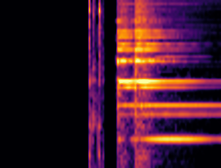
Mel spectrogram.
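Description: Subscribe-button sound effect: a quick double mouse click about a second in, then a bright notification-bell ding that rings out and slowly fades.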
